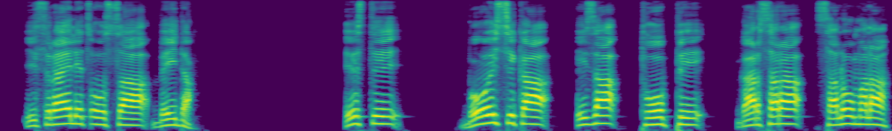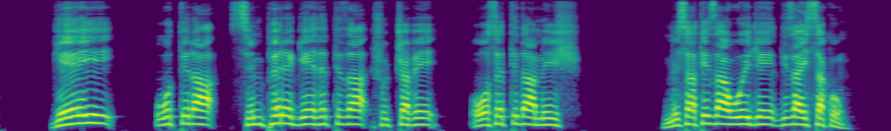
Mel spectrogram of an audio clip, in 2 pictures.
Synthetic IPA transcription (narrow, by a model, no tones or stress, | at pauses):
ʔɪsɾaːelɛt͡sʼo̞ːsːaːbɛjɪd̪ɐ̰ | ʔɪst̪ːɪ | bɔɔjsːɪkɐ | ɪzɐ | t̪ʊhɔpːɛ | ɡɐɾsɐɾɐsɐlomɐlɐ | ɡeːjɪ | ʊt̪ːɪd̪ɐ | sɪmpːɛɾɛɡe̞ːt̪ɛt̪ːɪzɐʃʊt͡ʃːɐfɛ | ʔo̞ːsɛt̪ːɪd̪ɐmiːʃ | mɪsɐt̪ɪzɐwʊjɡɛd̪ɪzɐjsːɐkɔ̰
